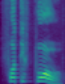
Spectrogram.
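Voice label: "forty-four", English; eng suuji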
